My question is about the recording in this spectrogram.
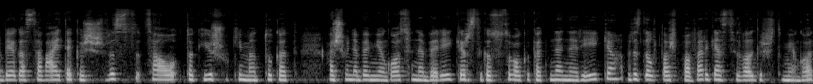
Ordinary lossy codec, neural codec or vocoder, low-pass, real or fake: AAC, 48 kbps; none; 14.4 kHz; real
